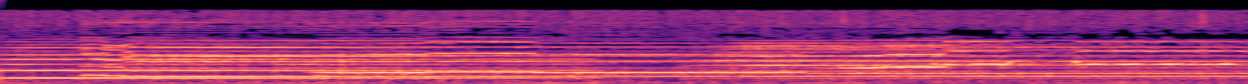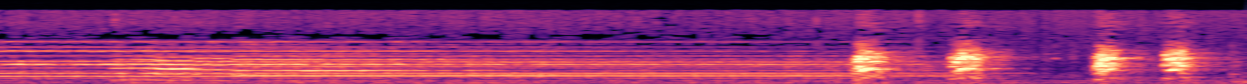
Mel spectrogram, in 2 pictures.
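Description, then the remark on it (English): A dog that is leading people somewhere gives four sharp barks in quick succession near the end, after a long stretch of sustained droning tones with no barking. “That dog is definitely leading us somewhere.”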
